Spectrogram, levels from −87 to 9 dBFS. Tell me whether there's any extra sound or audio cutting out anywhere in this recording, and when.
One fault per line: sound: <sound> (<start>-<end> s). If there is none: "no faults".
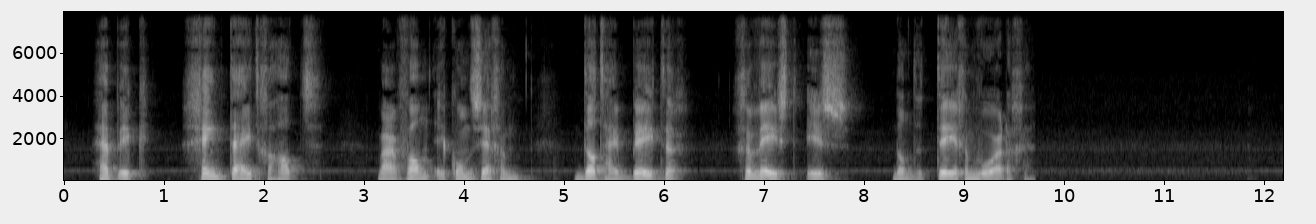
no faults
